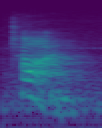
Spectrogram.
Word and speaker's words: thyme: it i oh yeah time just like t i m e why don't they spell it like t i m e why would you spell it t t-h-y-m-e thyme thyme leaves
